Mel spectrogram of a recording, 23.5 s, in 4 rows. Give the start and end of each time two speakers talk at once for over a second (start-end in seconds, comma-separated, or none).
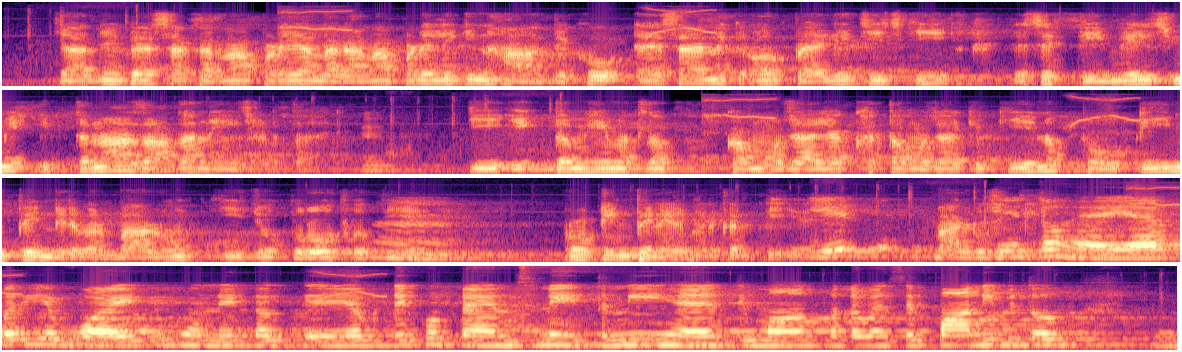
none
